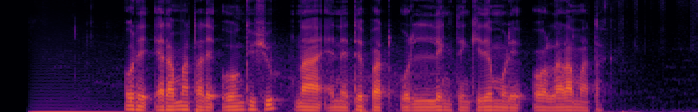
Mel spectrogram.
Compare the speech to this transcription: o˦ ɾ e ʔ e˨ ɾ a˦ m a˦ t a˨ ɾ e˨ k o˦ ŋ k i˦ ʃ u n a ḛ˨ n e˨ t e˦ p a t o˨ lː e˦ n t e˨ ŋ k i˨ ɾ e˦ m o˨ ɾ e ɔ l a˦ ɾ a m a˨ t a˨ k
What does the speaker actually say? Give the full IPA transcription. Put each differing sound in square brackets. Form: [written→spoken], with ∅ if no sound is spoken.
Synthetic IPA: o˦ ɾ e ʔ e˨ ɾ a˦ m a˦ t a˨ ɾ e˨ [k→ʔ] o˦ ŋ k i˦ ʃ u n a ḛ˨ n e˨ t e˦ p a t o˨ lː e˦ [n→ŋ] t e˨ ŋ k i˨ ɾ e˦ m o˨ ɾ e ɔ l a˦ ɾ a m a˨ t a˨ k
